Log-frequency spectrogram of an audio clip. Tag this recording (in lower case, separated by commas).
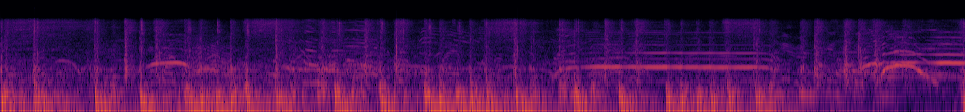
people marching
